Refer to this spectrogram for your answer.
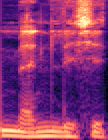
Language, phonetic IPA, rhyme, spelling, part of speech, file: German, [ˈmɛnlɪçə], -ɛnlɪçə, männliche, adjective, De-männliche.ogg
- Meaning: inflection of männlich: 1. strong/mixed nominative/accusative feminine singular 2. strong nominative/accusative plural 3. weak nominative all-gender singular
